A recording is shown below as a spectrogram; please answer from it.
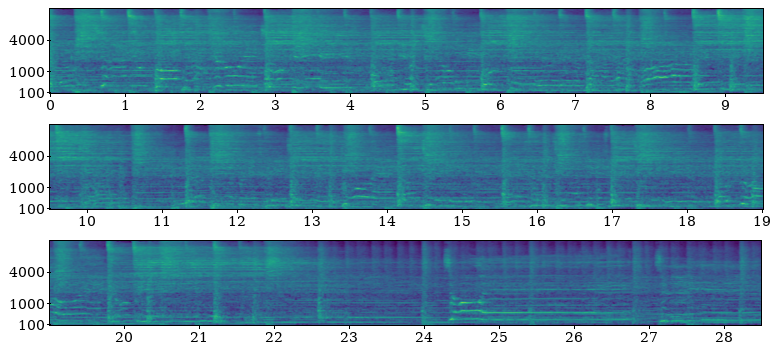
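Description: Live rock band playing: a male voice singing over electric guitar, bass guitar and a drum kit. The drums drop out for a couple of seconds about three quarters of the way through, then come back in.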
